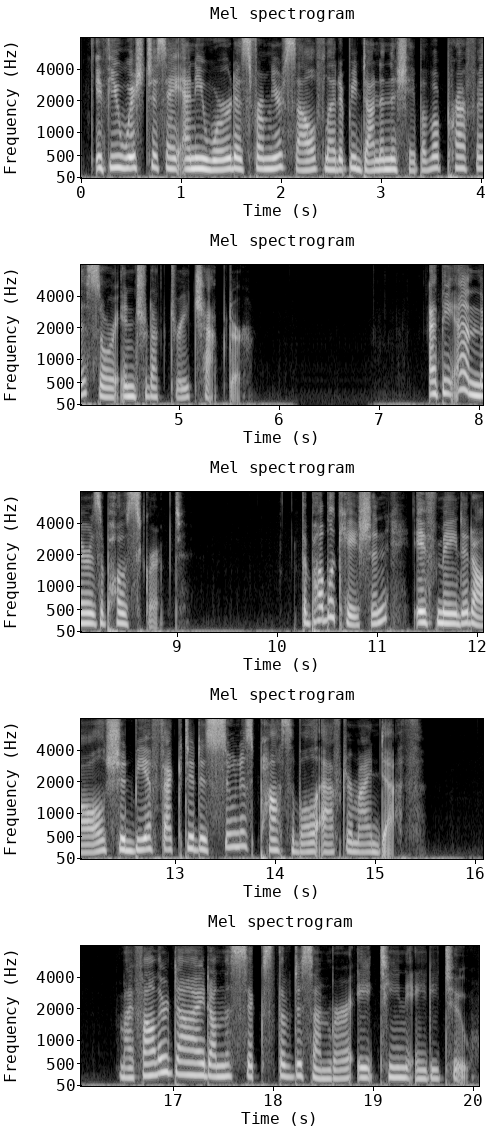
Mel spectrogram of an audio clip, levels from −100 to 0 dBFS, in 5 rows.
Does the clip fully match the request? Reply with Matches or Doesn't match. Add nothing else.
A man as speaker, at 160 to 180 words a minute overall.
Doesn't match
